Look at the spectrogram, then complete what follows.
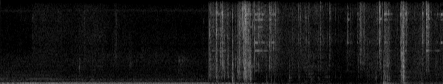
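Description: Subaru WRX STI's turbocharged flat-four engine running, then switched off at the ignition key about three seconds in. Keys jangle on the key ring as the engine dies, and again near the end.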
